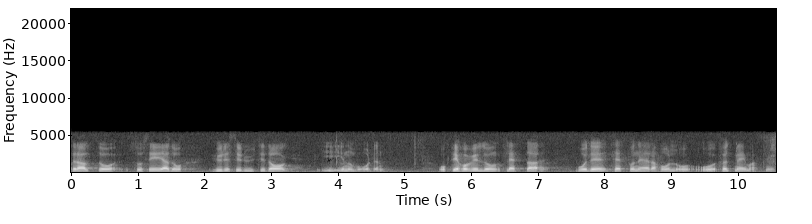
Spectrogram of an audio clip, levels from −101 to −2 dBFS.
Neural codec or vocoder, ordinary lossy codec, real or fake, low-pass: none; AAC, 32 kbps; real; 5.4 kHz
